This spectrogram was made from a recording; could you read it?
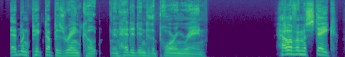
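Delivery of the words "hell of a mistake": raised, high-pitched calling voice. Edwin calls back to Cole while heading out into the rain: called back. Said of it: "he called back".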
